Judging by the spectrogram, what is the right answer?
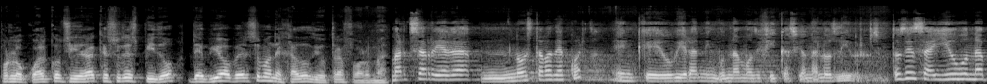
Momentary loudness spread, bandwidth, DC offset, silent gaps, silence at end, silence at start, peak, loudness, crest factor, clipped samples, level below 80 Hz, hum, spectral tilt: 6 LU; 16 kHz; under 0.1%; none; 0 s; 0 s; 0 dBFS; -14 LUFS; 12 dB; under 0.1%; -44 dBFS; none; -5 dB/octave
